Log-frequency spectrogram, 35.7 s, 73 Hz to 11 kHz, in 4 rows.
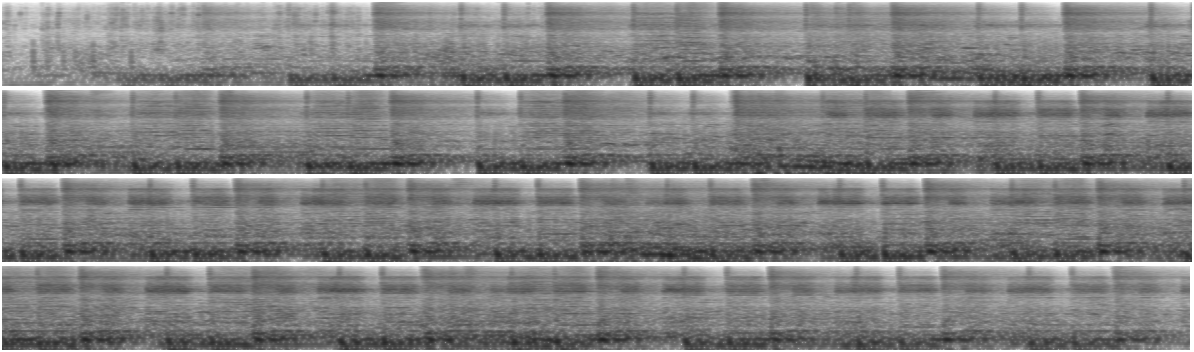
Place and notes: berlin, sonnenallee: o tannenbaum - the city, the country & me: bar, project room 'o tannenbaum'
the city, the country & me: june 3, 2011
Berlin, Deutschland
